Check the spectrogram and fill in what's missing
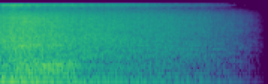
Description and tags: hookbomb impact
sounds, game, games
